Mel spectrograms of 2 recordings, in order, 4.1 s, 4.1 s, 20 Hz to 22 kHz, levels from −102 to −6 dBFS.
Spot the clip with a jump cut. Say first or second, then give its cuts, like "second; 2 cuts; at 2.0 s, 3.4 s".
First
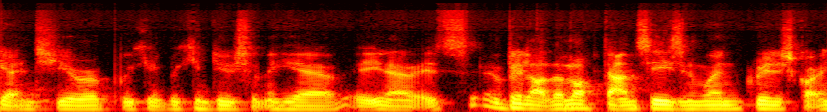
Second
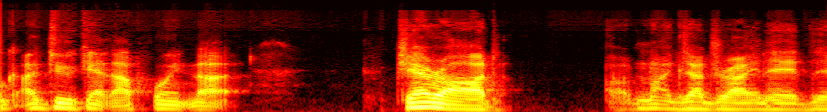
second; 1 cut; at 1.8 s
